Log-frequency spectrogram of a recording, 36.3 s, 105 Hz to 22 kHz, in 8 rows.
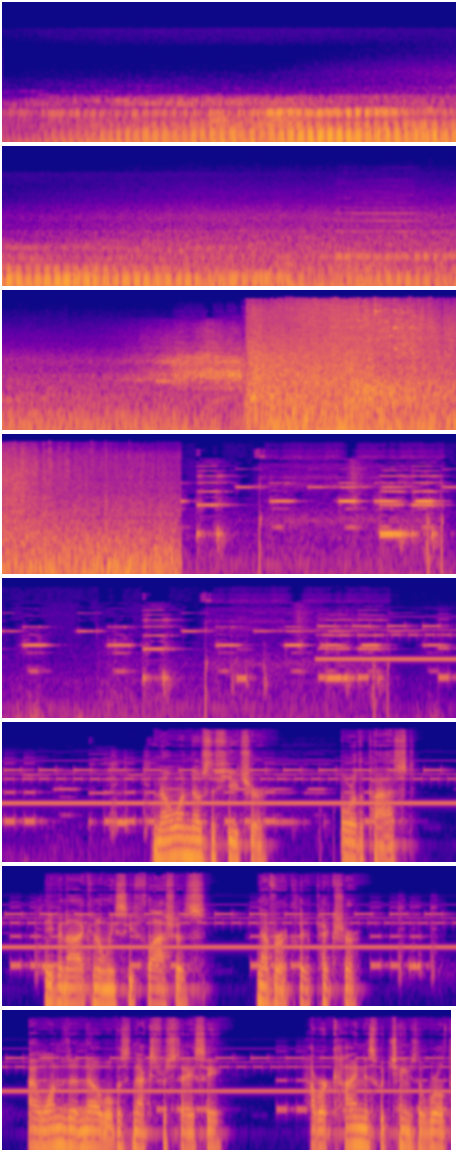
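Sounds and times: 
car engine rumbling: 0.4 - 12.7
loud harsh car crash: 6.1 - 15.4
electronic beeps and warning tones: 15.4 - 36.2
speech: 24.3 - 25.4, 26.4 - 26.9, 27.6 - 30.9, 32.0 - 34.1, 34.8 - 36.2.

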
